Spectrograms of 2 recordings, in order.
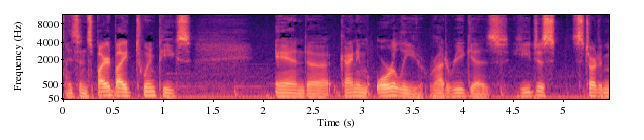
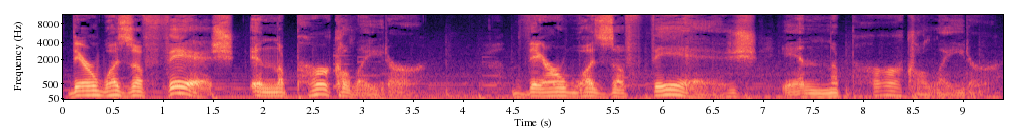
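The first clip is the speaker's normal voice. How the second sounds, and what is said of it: Twin Peaks fisherman character voice. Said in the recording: “I'm doing the voice of... The guy who goes fishing and he finds... Wrapped in plastic.”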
